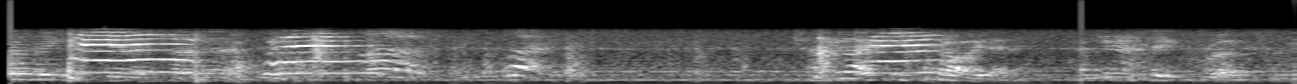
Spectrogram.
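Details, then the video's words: A young Siamese kitten talks in a run of clear, harmonic meows. Some bend upward, others slide down, and they come in bursts about a second apart, with a brief pause between groups. The setting is an indoor room with faint human voices. "Our crazy Siamese kitten talking"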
